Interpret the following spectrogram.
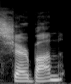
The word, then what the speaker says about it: Serban: Is it Serban or Serban or Serban? The pronunciation is Sherban, but I probably get that wrong too.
